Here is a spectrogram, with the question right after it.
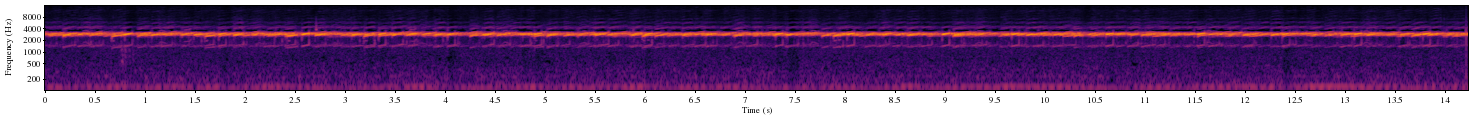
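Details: Night chorus of spring peepers at a frog pond early in the year, steady and dense throughout: countless high, sharp peeps merging into a constant shrill trill, over a quiet low-pitched hum.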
